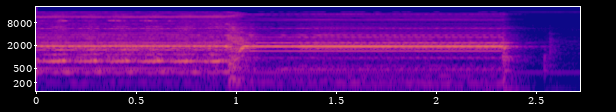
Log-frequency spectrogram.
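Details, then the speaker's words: DIY CNC rotational axis used as stepper-motor micro lathe while drilling: high steady stepper whine stepping to a new pitch then stopping cleanly; normal drive noise, though owner must set feed rates carefully to avoid stalling. "i still have to get used to that noise it sounds terrible especially in the room where i am"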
